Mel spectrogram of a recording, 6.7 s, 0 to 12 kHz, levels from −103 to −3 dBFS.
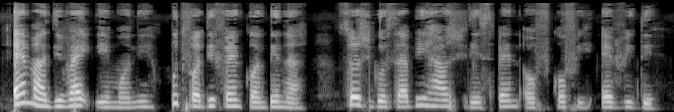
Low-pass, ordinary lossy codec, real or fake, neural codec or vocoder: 10.8 kHz; AAC, 32 kbps; real; none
